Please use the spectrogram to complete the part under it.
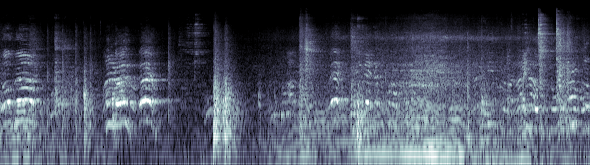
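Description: Men call out to each other nearby, outdoors.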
